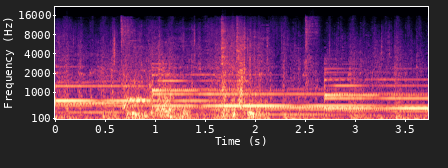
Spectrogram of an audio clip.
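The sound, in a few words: bell ringing in the video game New World: Aeternum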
